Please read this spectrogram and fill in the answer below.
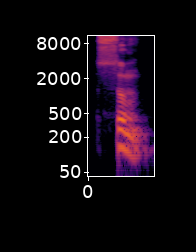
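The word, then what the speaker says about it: གསུམ: ना, जैसे ये है, इसको हम लोग हाँ, उच्चारण करते हैं सुम, है ना? हाँ, सुम सुम जी। लिखा तो भी हमको समझ में आ जाएगा, क्योंकि हमको पता है पहला वाला हिडन है या हम्म। साइलेंट है, और दूसरा वाला जी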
